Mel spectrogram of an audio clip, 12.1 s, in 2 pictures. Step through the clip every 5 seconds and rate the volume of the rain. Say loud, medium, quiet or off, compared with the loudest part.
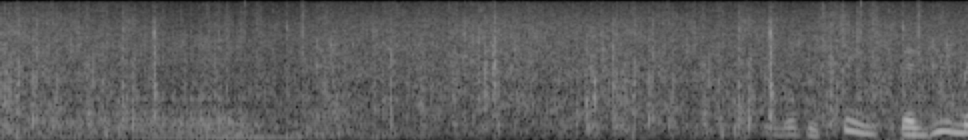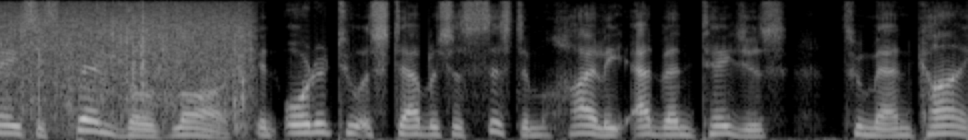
loud, loud, off.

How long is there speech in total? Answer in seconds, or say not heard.
7 s.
